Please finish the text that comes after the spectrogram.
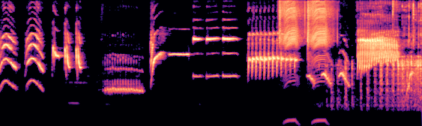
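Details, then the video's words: Asian pied starling singing a melodious 'gacor' chatter: repeated arched whistles, a flat low buzz, thin sustained whistled tones, then loud harsh rasping bursts mixed with deep croaking notes. "Suara Ocehan Merdu Jalak Suren Gacor"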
